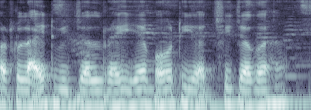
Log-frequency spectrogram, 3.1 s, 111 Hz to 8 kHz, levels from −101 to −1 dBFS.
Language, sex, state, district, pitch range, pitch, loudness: Hindi, male, Chandigarh, Chandigarh, 120-135 Hz, 125 Hz, -17 LUFS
